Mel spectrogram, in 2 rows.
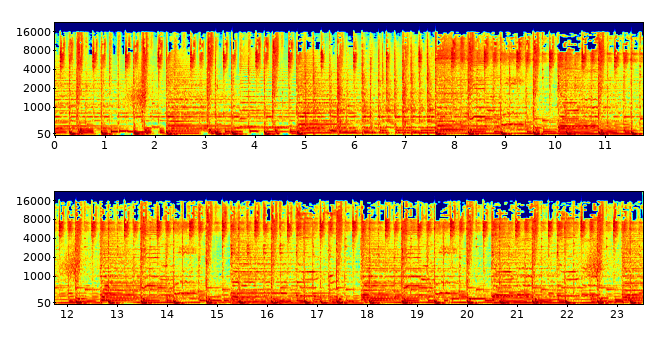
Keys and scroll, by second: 0.2 ctrl+t, 4.5 Left, 6.4 Return, 7.7 Right, 9.7 Left, 11.6 ctrl+-, 14.7 ctrl+t.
